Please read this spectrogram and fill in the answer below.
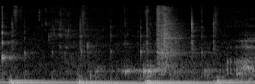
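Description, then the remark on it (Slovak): Dry sparkling Muškát moravský frizzante wine from Modra glugs and splashes into a glass in several short bursts, with a faint fizzing hiss between pours, moderately loud, with no talking. “naše bublinky, frizante sítené, je to muškat moravský suchý, ktorý pochádza z modry, z našej najväčšej mladej výsadby, tak dovol, aby som ti nalial, aby sme prechutnali.”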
